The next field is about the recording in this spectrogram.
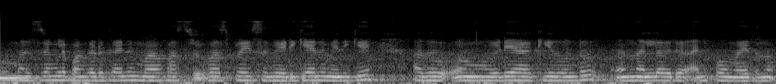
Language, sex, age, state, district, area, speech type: Malayalam, female, 45-60, Kerala, Alappuzha, rural, spontaneous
